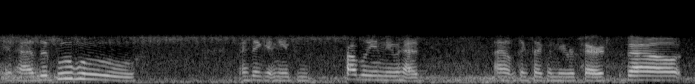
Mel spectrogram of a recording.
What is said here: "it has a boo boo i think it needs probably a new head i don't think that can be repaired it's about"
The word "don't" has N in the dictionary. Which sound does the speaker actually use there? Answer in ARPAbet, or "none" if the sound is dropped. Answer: N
